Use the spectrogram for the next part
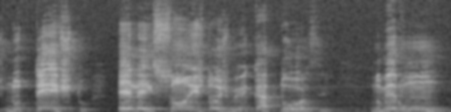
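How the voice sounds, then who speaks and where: High-voiced Brazilian man teaching Portuguese. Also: fairly bright tone. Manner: explanatory, checks in with frequent "ok?"; points at the board. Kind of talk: exam question walkthrough lesson.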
